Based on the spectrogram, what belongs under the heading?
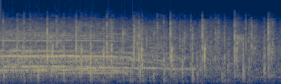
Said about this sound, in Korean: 자, 동의하시면 박수.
